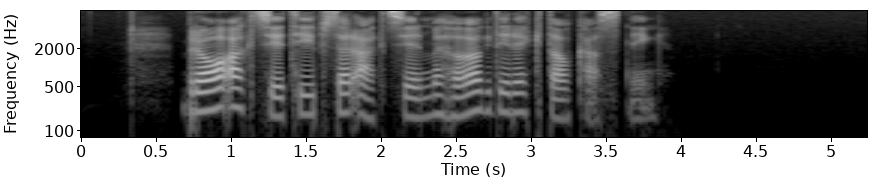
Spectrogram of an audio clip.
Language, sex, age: Swedish, female, 48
